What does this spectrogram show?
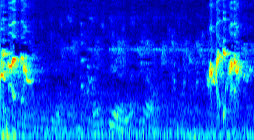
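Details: Red-whiskered bulbul singing in the double-voice style: two short, loud bursts of bright, warbled whistles, one at the start and one near the end, separated by a quiet stretch with faint low background sound.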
